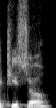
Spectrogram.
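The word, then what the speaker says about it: Tissot: It's presented by TISO, official watch of the NBA. The second T is silent.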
